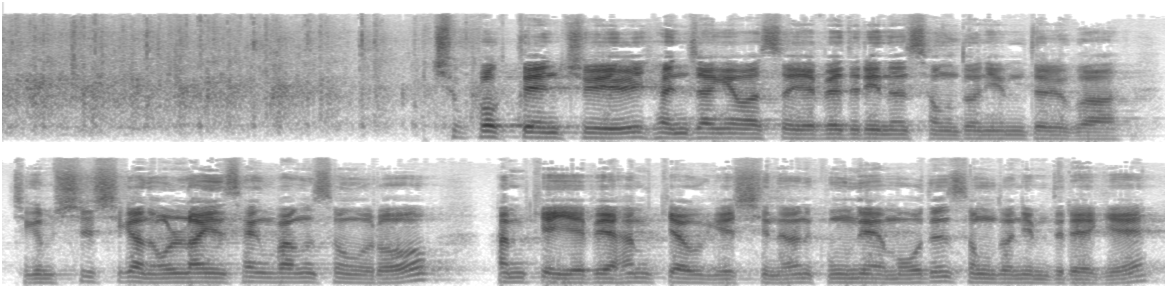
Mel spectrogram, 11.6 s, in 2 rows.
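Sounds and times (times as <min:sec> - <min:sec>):
audience applause: 0:00.0 - 0:02.6
speech: 0:02.2 - 0:11.6.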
